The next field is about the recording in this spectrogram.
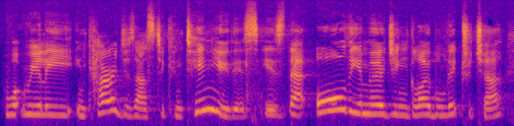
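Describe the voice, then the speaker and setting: A woman's voice: fairly high pitch, animated, moderate pace. Australian woman speaker, voice strained. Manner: chatty, frequent ums, earnest. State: strained voice from singing. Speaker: conference speaker. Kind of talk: conference presentation.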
